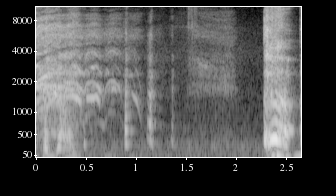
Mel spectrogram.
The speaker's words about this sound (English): Oh, sorry, got a cough. Got that Irish flu.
